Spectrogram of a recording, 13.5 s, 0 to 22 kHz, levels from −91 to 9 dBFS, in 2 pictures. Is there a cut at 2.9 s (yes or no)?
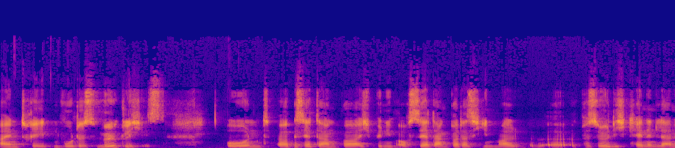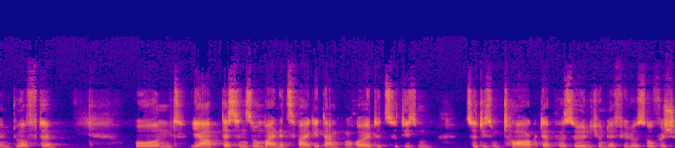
yes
